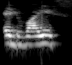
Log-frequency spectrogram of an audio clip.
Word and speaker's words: advice: Last में हमको स का साउंड लेकर आना है. एडवाइस, एडवाइस. जहां पर सी है वहां पे हमको एडवाइस लेकर आना है एंड जहां पर एस है वहां पे हमको जेड का साउंड लेकर आना है. एडवाइज, एडवाइज.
